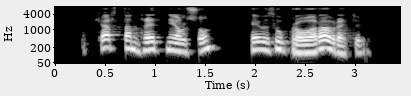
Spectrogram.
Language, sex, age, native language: Icelandic, male, 50-59, Icelandic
